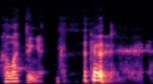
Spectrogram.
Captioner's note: laughing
